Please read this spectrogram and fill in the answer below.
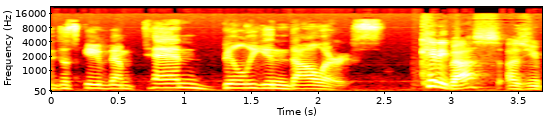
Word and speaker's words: Kiribati: Kiribati, as you pronounce it, is made up of over 30 islands. Yeah, he said Kiribati. Where? What's a Kiribati? It's Kiribati.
